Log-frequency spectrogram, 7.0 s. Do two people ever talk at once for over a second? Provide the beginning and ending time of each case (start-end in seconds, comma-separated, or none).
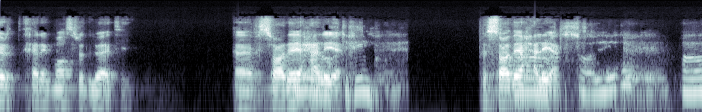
none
